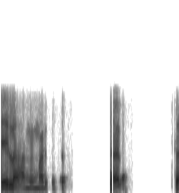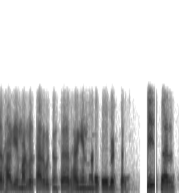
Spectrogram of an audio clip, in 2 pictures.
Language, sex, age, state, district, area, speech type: Kannada, male, 30-45, Karnataka, Belgaum, rural, conversation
